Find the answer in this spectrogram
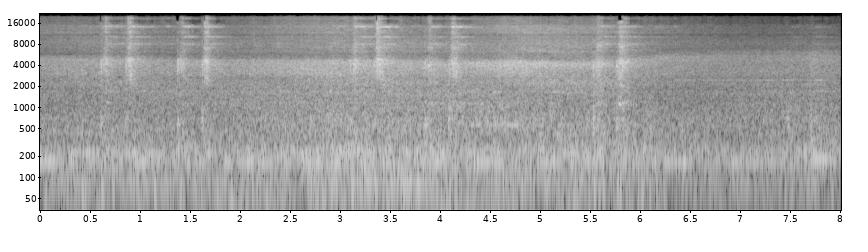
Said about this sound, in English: Departing out now is an LNER service on an ECS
